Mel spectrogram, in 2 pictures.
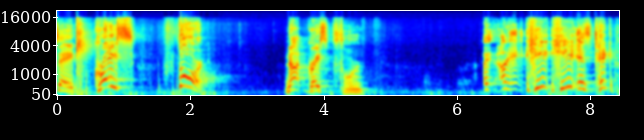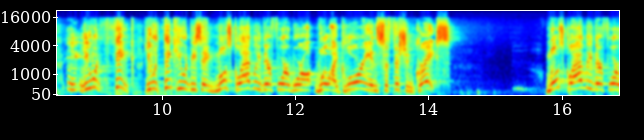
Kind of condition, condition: setting, large echoing room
